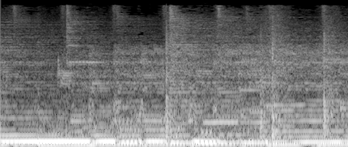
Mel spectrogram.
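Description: Rock band playing an instrumental passage with guitar, bass and drums, with no singing.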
